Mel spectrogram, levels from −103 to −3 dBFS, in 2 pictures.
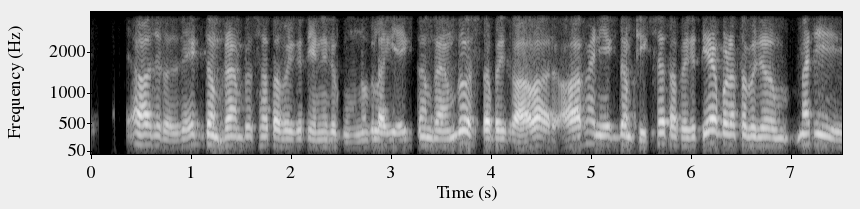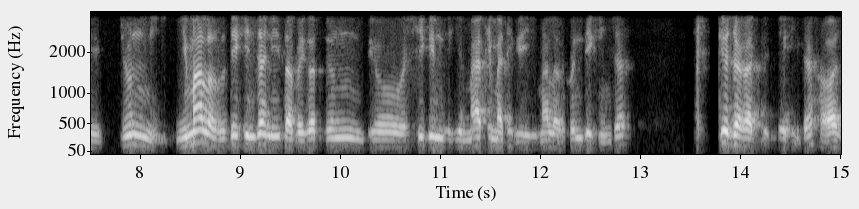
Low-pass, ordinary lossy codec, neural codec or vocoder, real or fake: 3.6 kHz; none; none; real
